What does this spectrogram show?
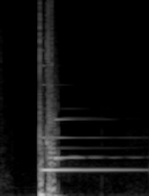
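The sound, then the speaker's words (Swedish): Glasses clink together in a toast: a quick double knock followed by a clear ringing tone that fades slowly in otherwise quiet surroundings, with no voices. “Bra jag fick en bra skål. skål för en gångs skull.”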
